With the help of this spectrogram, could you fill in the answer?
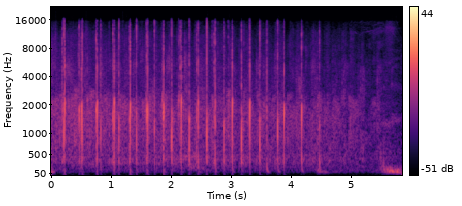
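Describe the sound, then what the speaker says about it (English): Audience applause at a Douglas County commissioners business meeting, heard as a steady run of crisp, distinct claps from a modest crowd that fades out at the end. "How about a big round of applause for Deputy Birch and Christina Brown"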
